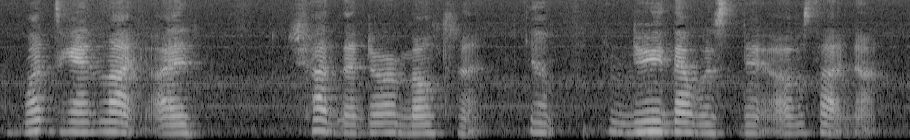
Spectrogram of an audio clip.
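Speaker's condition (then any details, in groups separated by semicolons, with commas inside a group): Friedreich's ataxia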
